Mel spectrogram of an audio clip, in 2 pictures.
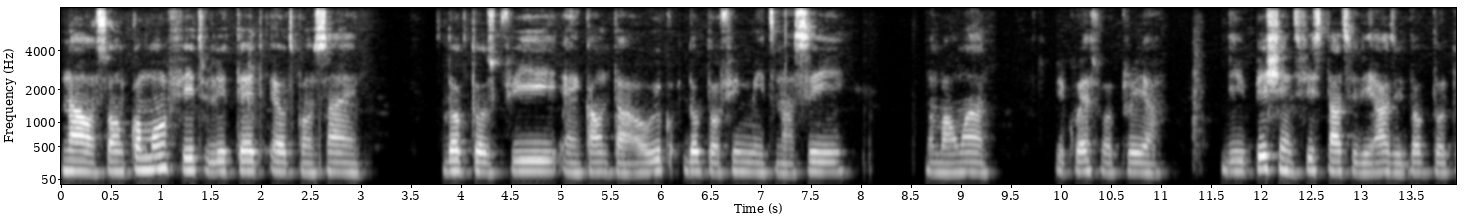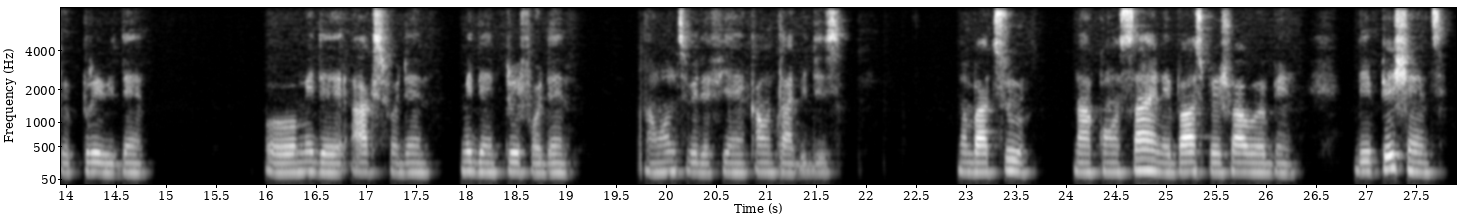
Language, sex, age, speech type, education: Nigerian Pidgin, male, 15-29, spontaneous, secondary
